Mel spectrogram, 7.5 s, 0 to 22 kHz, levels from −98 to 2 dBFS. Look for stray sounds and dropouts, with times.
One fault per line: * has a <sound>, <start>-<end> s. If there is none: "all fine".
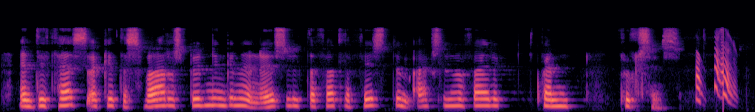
* has a chirp, 7.0-7.4 s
